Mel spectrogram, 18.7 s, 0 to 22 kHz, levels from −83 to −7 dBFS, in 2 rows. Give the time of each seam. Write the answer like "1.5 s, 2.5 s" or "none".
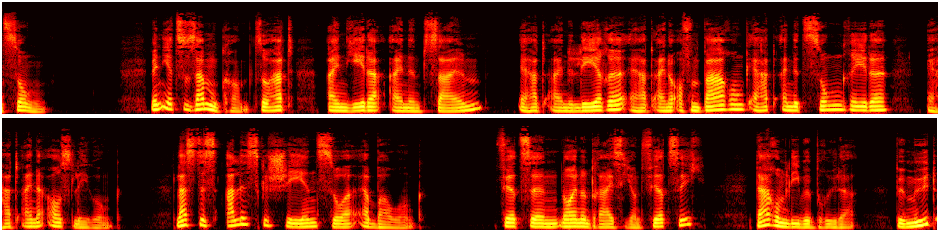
1.3 s

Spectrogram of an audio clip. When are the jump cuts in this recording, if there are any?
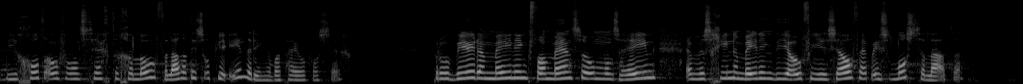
none

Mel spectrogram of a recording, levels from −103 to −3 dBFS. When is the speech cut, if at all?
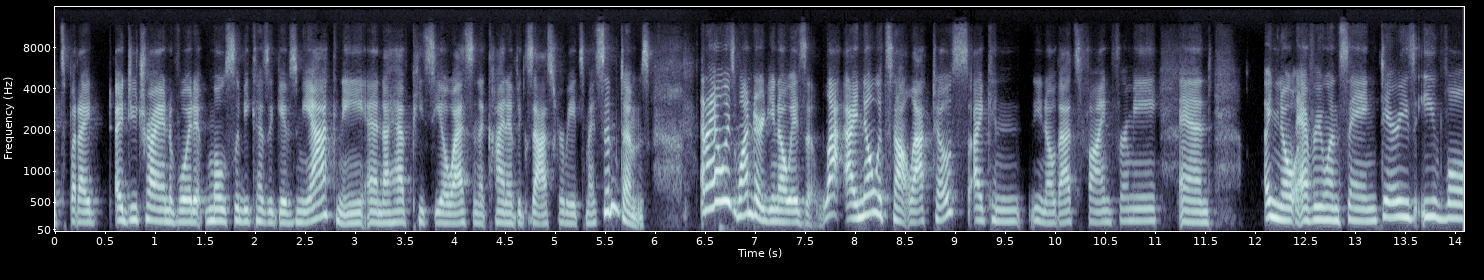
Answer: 11.2 s, 12.4 s

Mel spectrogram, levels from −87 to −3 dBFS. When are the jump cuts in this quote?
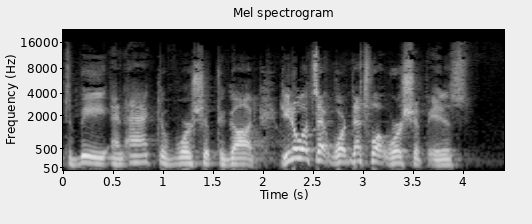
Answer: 2.2 s

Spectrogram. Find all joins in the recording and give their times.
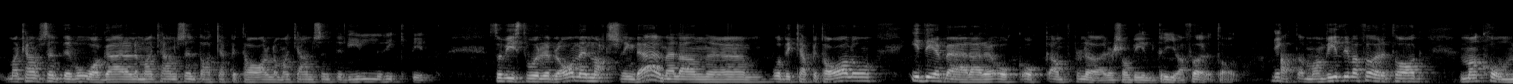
6.6 s, 12.8 s

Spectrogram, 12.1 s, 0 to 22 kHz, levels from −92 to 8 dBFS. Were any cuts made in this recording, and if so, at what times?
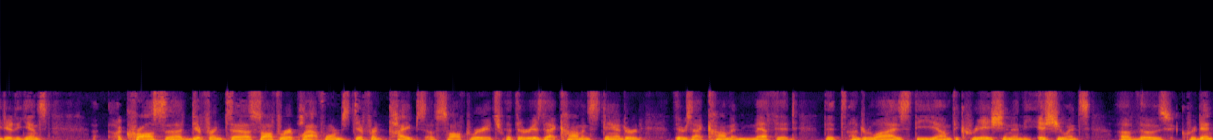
5.0 s

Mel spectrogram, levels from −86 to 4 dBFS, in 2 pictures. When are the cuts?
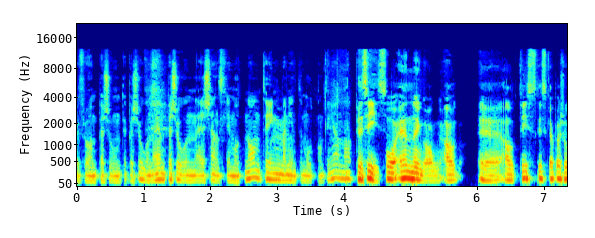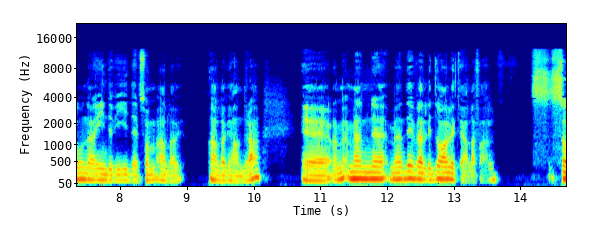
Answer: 4.6 s, 8.3 s, 11.2 s

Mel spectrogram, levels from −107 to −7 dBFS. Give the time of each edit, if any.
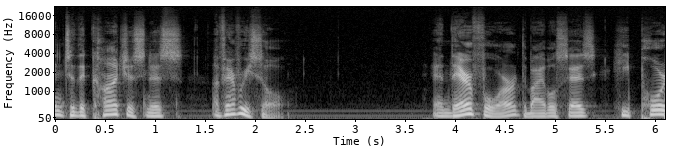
3.7 s

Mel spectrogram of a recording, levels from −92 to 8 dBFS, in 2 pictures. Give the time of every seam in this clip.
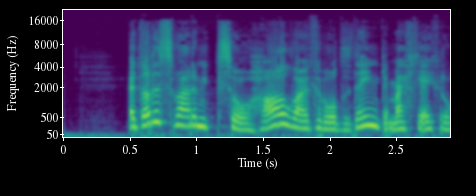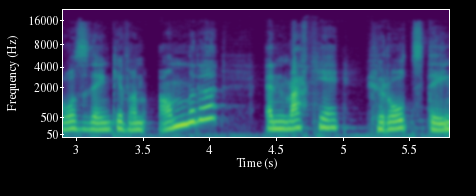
2.4 s

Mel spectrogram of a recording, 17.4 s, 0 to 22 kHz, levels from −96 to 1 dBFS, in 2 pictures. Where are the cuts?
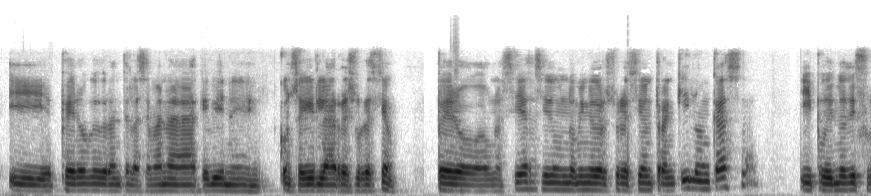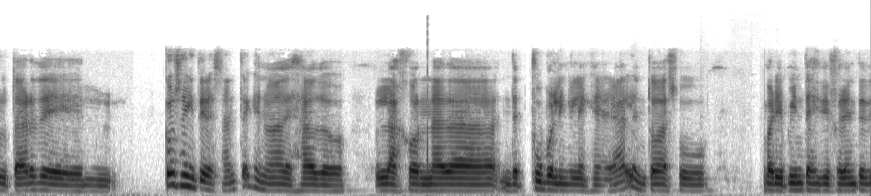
12.5 s, 14.0 s

